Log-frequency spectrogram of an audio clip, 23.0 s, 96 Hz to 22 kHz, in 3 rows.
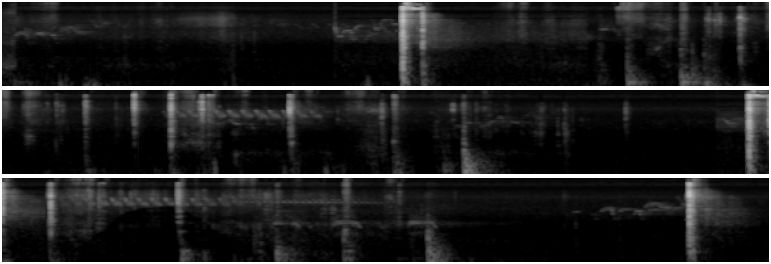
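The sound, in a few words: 10 round pellet gun shots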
